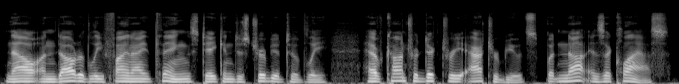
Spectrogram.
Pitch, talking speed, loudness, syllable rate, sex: 130 Hz, 125 wpm, -16 LUFS, 5.2 syllables/s, male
